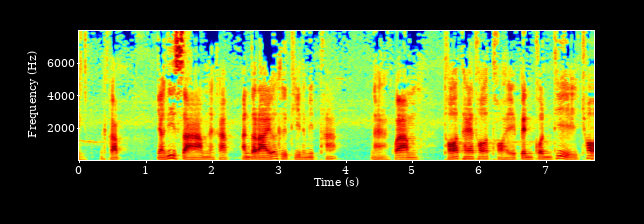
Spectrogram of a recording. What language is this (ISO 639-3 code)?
tha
